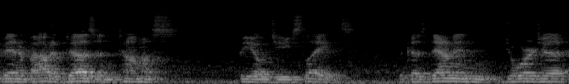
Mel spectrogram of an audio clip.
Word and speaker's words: Bog: As it turns out, uh the middle name Bog is pronounced a couple different ways. Um I think here they say Vogue, which reflects more of the French in the history.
